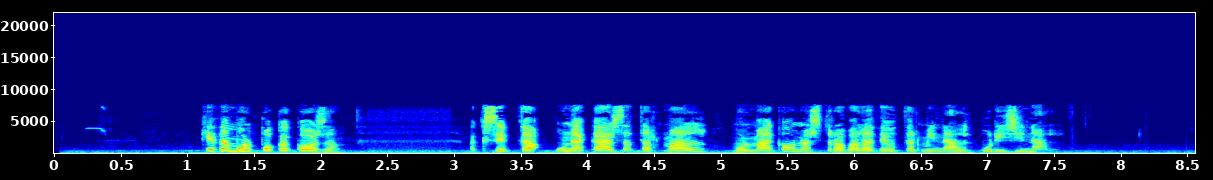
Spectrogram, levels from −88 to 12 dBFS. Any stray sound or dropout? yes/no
no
